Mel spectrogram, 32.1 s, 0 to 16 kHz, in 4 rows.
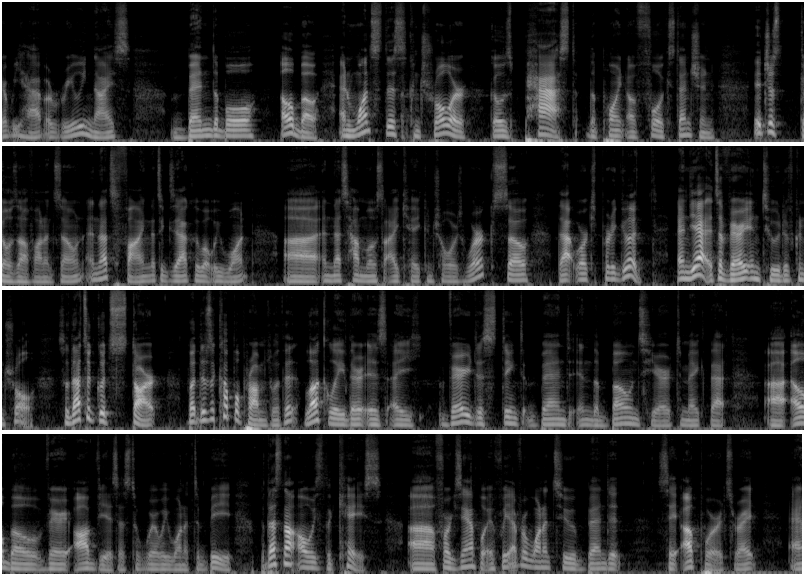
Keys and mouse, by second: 17.8-19.3 middle drag, 19.3 g, 22.0 middle click, 22.3 g, 23.9 g, 28.6 g, 31.2 g.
